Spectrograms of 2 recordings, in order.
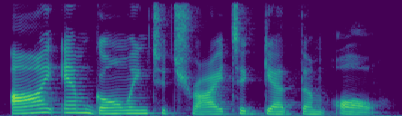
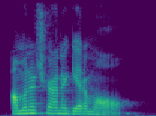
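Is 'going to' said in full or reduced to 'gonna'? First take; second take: full; reduced. First: Every word is said fully and separately. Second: The words are reduced and run together.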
